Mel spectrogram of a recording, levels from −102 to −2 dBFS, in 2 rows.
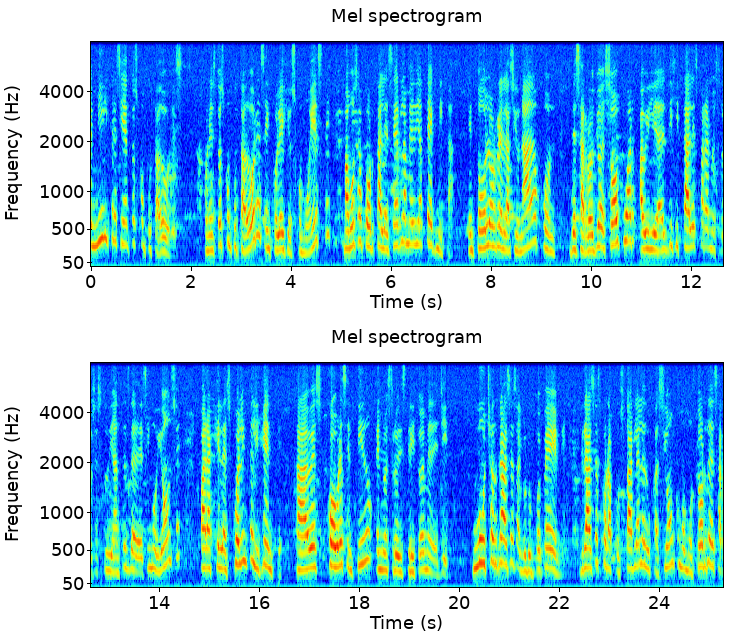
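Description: There are no technical faults to describe at any point; the audio simply passes through a G.722 call path, which leaves nothing above 8 kHz.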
